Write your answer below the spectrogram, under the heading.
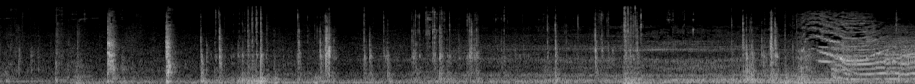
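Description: A key worked into a front-door deadbolt: a run of sharp clicks and small metal knocks. Near the end the doorknob turns and the door opens with a drawn-out creak that slides in pitch.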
